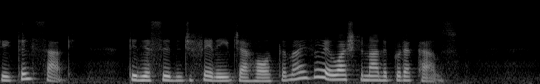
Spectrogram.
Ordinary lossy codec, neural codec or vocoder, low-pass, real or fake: none; codec, 16 kHz, 0.5 kbps, FunCodec, trained on LibriTTS, 25 frames a second; none; fake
